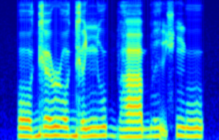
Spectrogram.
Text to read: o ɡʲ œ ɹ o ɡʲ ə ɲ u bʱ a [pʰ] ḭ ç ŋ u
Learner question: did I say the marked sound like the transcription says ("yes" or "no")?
no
